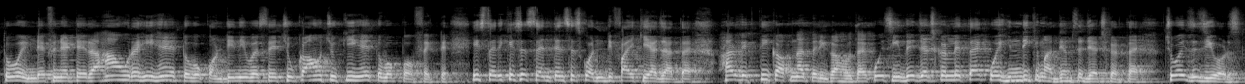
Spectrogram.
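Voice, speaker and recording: A man delivers a classroom grammar lesson, his voice sitting a touch high. He walks through the rules step by step and drills example after example. The sound carries a noticeable room echo. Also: fairly quick, few pauses, a little mellow. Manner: explains step by step, repeats examples. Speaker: English teacher.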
